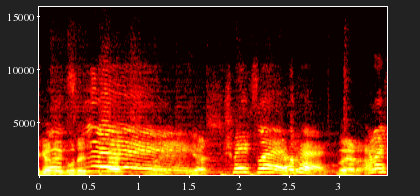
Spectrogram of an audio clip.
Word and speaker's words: Spätzle: Spätzle, okay.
